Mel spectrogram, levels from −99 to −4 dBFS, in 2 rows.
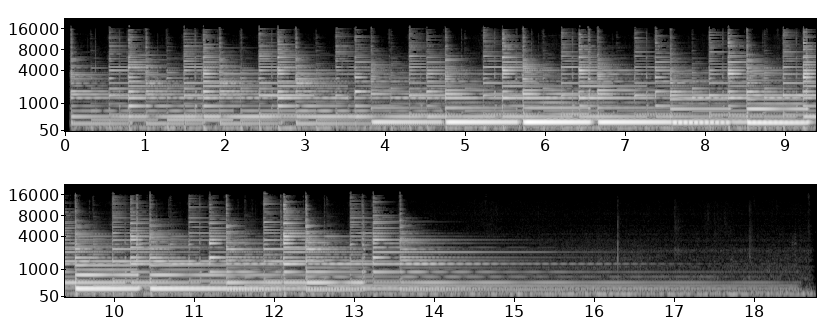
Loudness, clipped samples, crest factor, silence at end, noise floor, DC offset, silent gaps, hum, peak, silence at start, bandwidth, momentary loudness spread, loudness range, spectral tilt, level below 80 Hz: -17 LUFS; under 0.1%; 16 dB; 1 s; -48 dBFS; under 0.1%; none; none; -2 dBFS; 0.05 s; 14.5 kHz; 15 LU; 14 LU; -3.5 dB/octave; -60 dBFS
